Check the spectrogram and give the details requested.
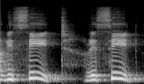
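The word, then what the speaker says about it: receipt: तो देखिए सी के बाद है इसलिए हम EI लिखेंगे, P साइलेंट है तो पढ़ेंगे रिसीट।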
